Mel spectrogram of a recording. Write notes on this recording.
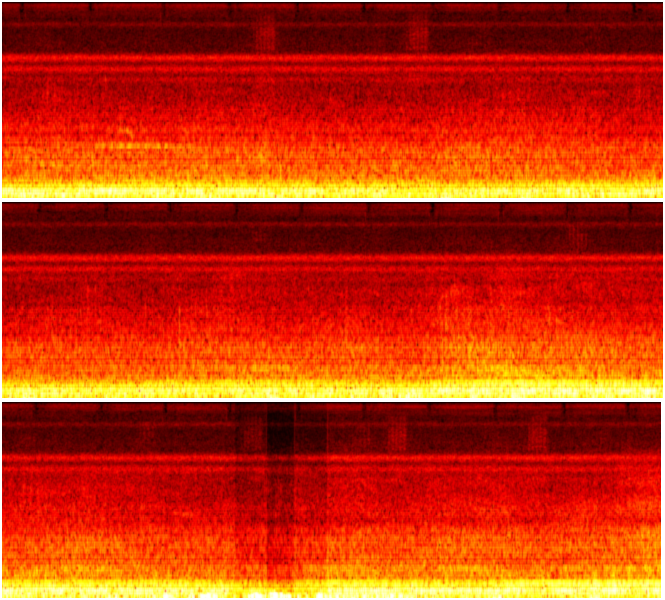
Top of Mt. Bonnell, Austin, Tx. Overlooking river. Field, Nature.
